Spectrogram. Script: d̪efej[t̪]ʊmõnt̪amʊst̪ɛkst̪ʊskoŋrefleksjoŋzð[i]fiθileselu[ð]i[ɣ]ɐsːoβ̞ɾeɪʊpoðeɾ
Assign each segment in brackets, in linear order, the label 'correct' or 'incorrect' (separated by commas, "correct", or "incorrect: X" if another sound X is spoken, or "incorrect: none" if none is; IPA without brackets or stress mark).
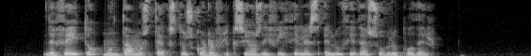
correct, correct, incorrect: θ, incorrect: ð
